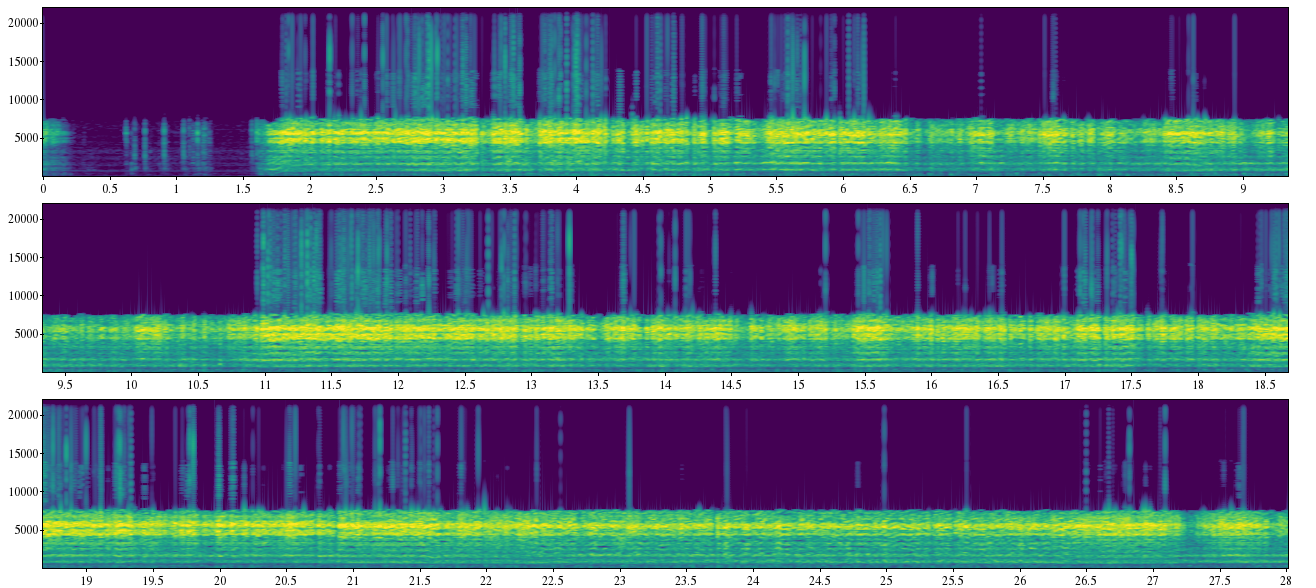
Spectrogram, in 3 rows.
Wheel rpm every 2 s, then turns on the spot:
30, 210, 230, 230, 230, 220, 230, 230, 240, 230, 220, 190, 190, 210.
none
